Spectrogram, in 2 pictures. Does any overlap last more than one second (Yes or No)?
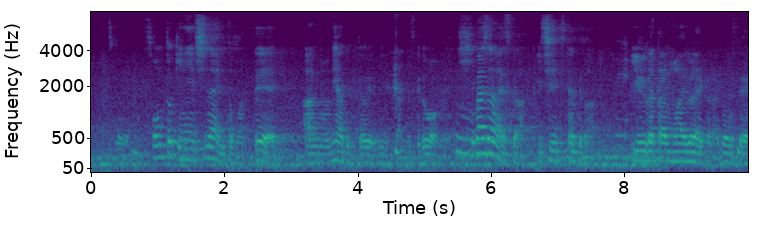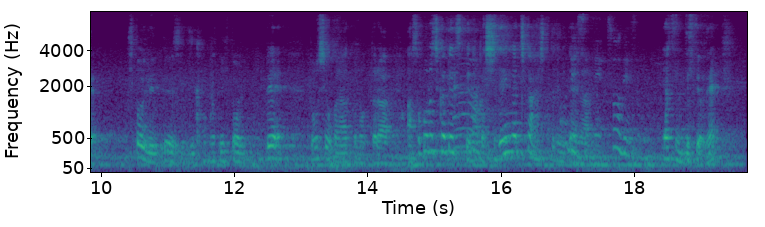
No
